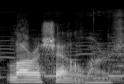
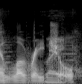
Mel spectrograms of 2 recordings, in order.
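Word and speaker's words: L'Arachel: La Rochelle. La Rochelle, okay. I'm trying to break my La Rachel.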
